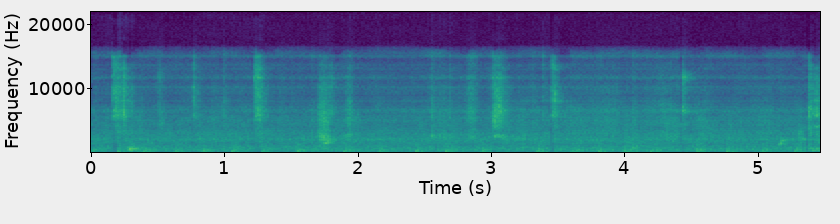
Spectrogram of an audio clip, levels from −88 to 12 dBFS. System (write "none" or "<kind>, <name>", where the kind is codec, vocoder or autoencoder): autoencoder, DAC-VAE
